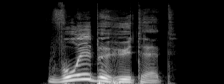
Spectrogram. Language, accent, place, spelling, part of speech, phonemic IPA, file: German, Germany, Berlin, wohlbehütet, adjective, /ˈvoːlbəˌhyːtət/, De-wohlbehütet.ogg
- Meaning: well-cared for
